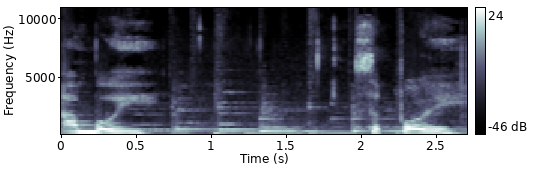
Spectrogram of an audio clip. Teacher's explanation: diftong naik menutup maju, oi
